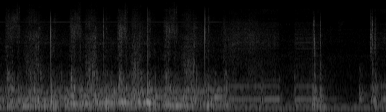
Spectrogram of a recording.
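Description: A sewing machine whirs steadily with rapid mechanical ticking while machine quilting, stitching continuously at close range before slowing into a few separate clicks.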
